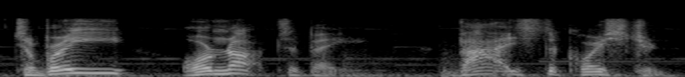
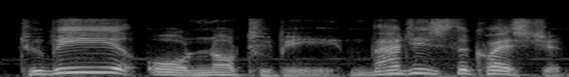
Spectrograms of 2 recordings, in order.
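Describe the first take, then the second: First: It is in a rural West Country-like accent. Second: It is in a modern, polished standard accent. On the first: This is how the line was spoken originally. "O P was more like West Country" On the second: This is how the line is spoken today. "they wouldn't have sounded like Laurence Olivier or John Gielgud"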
